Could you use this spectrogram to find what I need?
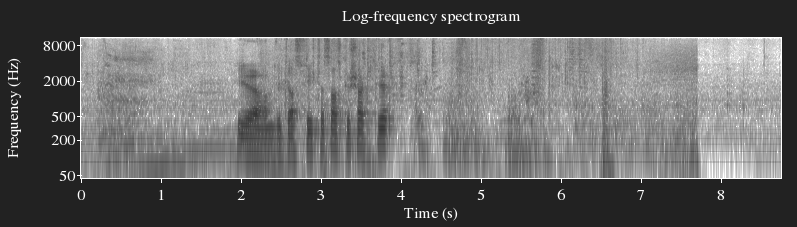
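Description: Metal clanks and crashes in a fierce fight.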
